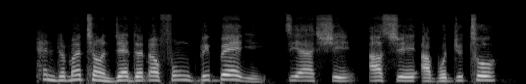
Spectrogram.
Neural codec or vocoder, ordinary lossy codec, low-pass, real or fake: codec, 16 kHz in and 24 kHz out, 0.6 kbps, FocalCodec, streaming, 2048 codes; Opus, 24 kbps; 10.8 kHz; fake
